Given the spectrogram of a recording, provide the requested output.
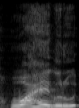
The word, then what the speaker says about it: वाहेगुरु: तो ये वाहिगुरु हम लोग इसको उच्चारण करते हैं।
